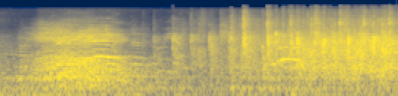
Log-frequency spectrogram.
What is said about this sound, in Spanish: Aplauso para el Papa Benedicto XVI.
